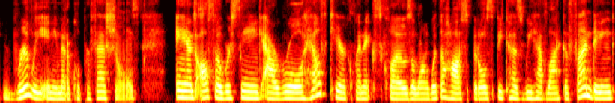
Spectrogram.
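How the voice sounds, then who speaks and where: A young woman with a Southern accent from the Oklahoma-Texas border answers interview questions in a relaxed, talkative way. Her voice sits low for a woman, and she laughs easily between points. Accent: Texoma Southern US. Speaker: political candidate interviewed. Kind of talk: casual interview.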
